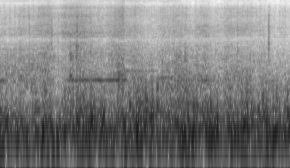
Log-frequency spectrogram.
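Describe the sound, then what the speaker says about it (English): Strong wind buffets a microphone on an exposed hilltop while bikepacking, a loud, steady, low rumbling roar with no gaps across the whole stretch. "as soon as we drop down here a little bit, we'll be out the wind"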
